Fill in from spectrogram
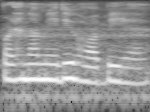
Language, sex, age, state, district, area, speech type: Urdu, female, 18-30, Delhi, Central Delhi, urban, spontaneous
